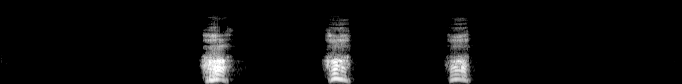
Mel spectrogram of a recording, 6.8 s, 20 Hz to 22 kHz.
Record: {"exhalation_length": "6.8 s", "exhalation_amplitude": 29747, "exhalation_signal_mean_std_ratio": 0.21, "survey_phase": "beta (2021-08-13 to 2022-03-07)", "age": "65+", "gender": "Male", "wearing_mask": "No", "symptom_runny_or_blocked_nose": true, "smoker_status": "Never smoked", "respiratory_condition_asthma": false, "respiratory_condition_other": false, "recruitment_source": "REACT", "submission_delay": "1 day", "covid_test_result": "Negative", "covid_test_method": "RT-qPCR", "influenza_a_test_result": "Negative", "influenza_b_test_result": "Negative"}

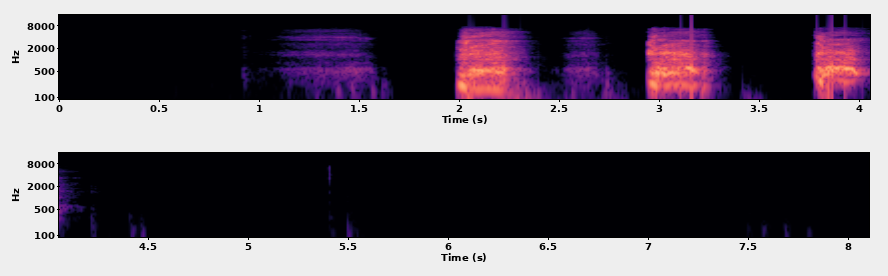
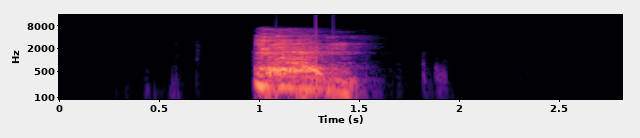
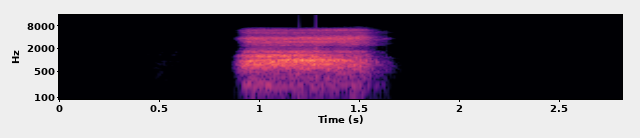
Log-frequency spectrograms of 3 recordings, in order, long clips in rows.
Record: {"three_cough_length": "8.1 s", "three_cough_amplitude": 28495, "three_cough_signal_mean_std_ratio": 0.26, "cough_length": "2.8 s", "cough_amplitude": 28063, "cough_signal_mean_std_ratio": 0.32, "exhalation_length": "2.8 s", "exhalation_amplitude": 20486, "exhalation_signal_mean_std_ratio": 0.39, "survey_phase": "beta (2021-08-13 to 2022-03-07)", "age": "45-64", "gender": "Male", "wearing_mask": "No", "symptom_cough_any": true, "symptom_runny_or_blocked_nose": true, "symptom_sore_throat": true, "symptom_fatigue": true, "symptom_onset": "3 days", "smoker_status": "Never smoked", "respiratory_condition_asthma": false, "respiratory_condition_other": false, "recruitment_source": "Test and Trace", "submission_delay": "2 days", "covid_test_result": "Positive", "covid_test_method": "ePCR"}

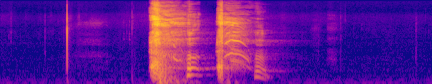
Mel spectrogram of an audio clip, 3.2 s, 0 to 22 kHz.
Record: {"cough_length": "3.2 s", "cough_amplitude": 32767, "cough_signal_mean_std_ratio": 0.29, "survey_phase": "alpha (2021-03-01 to 2021-08-12)", "age": "65+", "gender": "Female", "wearing_mask": "No", "symptom_none": true, "smoker_status": "Never smoked", "respiratory_condition_asthma": false, "respiratory_condition_other": false, "recruitment_source": "REACT", "submission_delay": "1 day", "covid_test_result": "Negative", "covid_test_method": "RT-qPCR"}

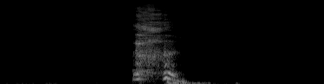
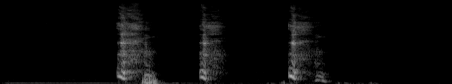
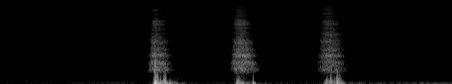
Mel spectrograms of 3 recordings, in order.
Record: {"cough_length": "3.2 s", "cough_amplitude": 2587, "cough_signal_mean_std_ratio": 0.34, "three_cough_length": "4.5 s", "three_cough_amplitude": 5369, "three_cough_signal_mean_std_ratio": 0.33, "exhalation_length": "4.5 s", "exhalation_amplitude": 12240, "exhalation_signal_mean_std_ratio": 0.25, "survey_phase": "beta (2021-08-13 to 2022-03-07)", "age": "18-44", "gender": "Female", "wearing_mask": "No", "symptom_cough_any": true, "symptom_shortness_of_breath": true, "symptom_fatigue": true, "symptom_change_to_sense_of_smell_or_taste": true, "symptom_other": true, "symptom_onset": "3 days", "smoker_status": "Current smoker (e-cigarettes or vapes only)", "respiratory_condition_asthma": false, "respiratory_condition_other": false, "recruitment_source": "Test and Trace", "submission_delay": "2 days", "covid_test_result": "Positive", "covid_test_method": "RT-qPCR", "covid_ct_value": 15.9, "covid_ct_gene": "ORF1ab gene"}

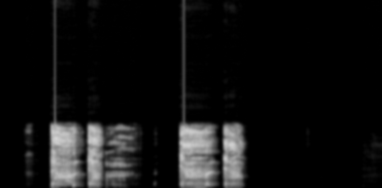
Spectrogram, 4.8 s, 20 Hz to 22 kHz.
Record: {"cough_length": "4.8 s", "cough_amplitude": 32768, "cough_signal_mean_std_ratio": 0.41, "survey_phase": "alpha (2021-03-01 to 2021-08-12)", "age": "45-64", "gender": "Female", "wearing_mask": "No", "symptom_cough_any": true, "symptom_shortness_of_breath": true, "symptom_fatigue": true, "symptom_headache": true, "symptom_onset": "4 days", "smoker_status": "Never smoked", "respiratory_condition_asthma": true, "respiratory_condition_other": false, "recruitment_source": "Test and Trace", "submission_delay": "2 days", "covid_test_result": "Positive", "covid_test_method": "RT-qPCR", "covid_ct_value": 27.4, "covid_ct_gene": "ORF1ab gene"}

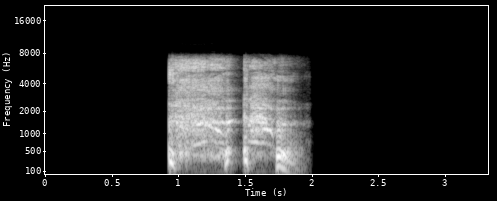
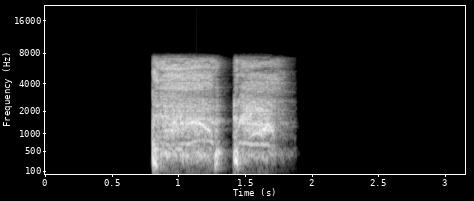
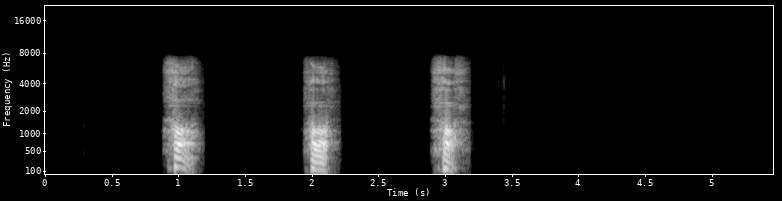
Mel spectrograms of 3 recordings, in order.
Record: {"cough_length": "3.3 s", "cough_amplitude": 31702, "cough_signal_mean_std_ratio": 0.43, "three_cough_length": "3.2 s", "three_cough_amplitude": 32768, "three_cough_signal_mean_std_ratio": 0.45, "exhalation_length": "5.5 s", "exhalation_amplitude": 27358, "exhalation_signal_mean_std_ratio": 0.21, "survey_phase": "beta (2021-08-13 to 2022-03-07)", "age": "45-64", "gender": "Male", "wearing_mask": "No", "symptom_cough_any": true, "symptom_runny_or_blocked_nose": true, "symptom_shortness_of_breath": true, "symptom_sore_throat": true, "symptom_fatigue": true, "symptom_fever_high_temperature": true, "symptom_headache": true, "symptom_change_to_sense_of_smell_or_taste": true, "symptom_loss_of_taste": true, "symptom_onset": "4 days", "smoker_status": "Never smoked", "respiratory_condition_asthma": false, "respiratory_condition_other": false, "recruitment_source": "Test and Trace", "submission_delay": "1 day", "covid_test_result": "Positive", "covid_test_method": "RT-qPCR"}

